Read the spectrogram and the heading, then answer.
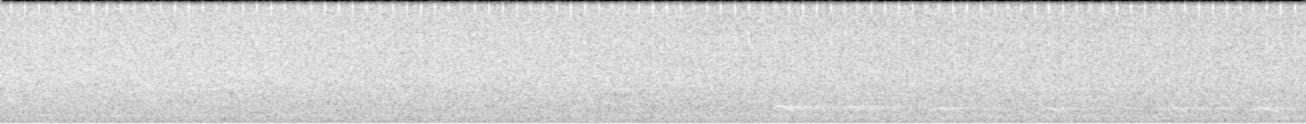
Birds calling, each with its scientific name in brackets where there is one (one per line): American Crow (Corvus brachyrhynchos)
